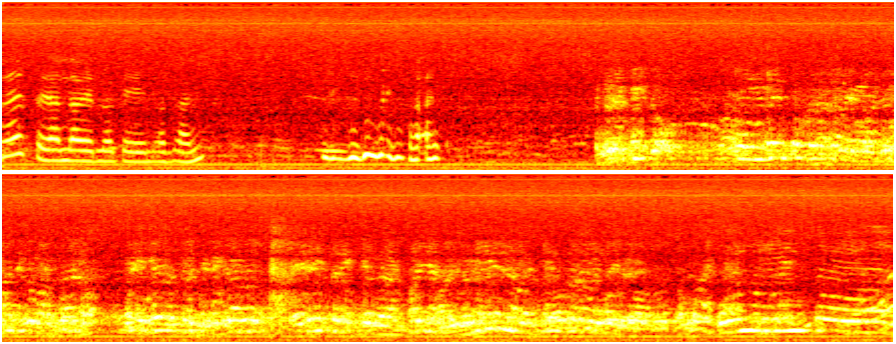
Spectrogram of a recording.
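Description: A young woman speaks cheerfully into a microphone, close by.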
